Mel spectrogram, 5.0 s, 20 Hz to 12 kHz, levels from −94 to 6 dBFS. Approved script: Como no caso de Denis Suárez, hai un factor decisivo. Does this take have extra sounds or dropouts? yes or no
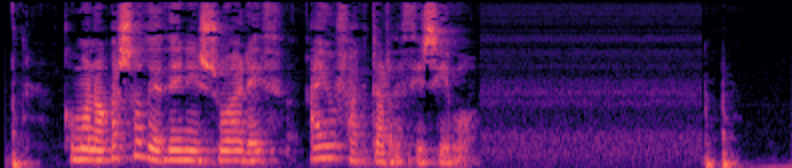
no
